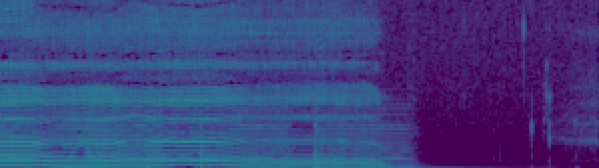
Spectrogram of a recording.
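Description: A voice humming a shabad melody in stepping and sliding notes over a Nagi harmonium's held reed notes. Both stop about three seconds in.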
